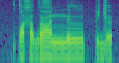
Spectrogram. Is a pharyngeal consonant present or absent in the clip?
present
